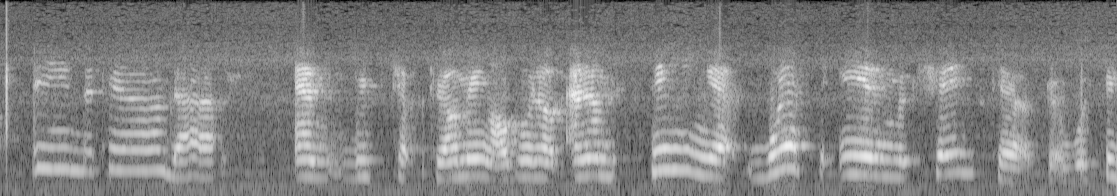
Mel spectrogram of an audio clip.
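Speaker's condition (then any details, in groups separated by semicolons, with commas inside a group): Cerebral palsy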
